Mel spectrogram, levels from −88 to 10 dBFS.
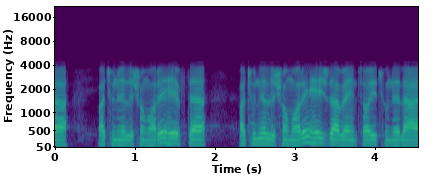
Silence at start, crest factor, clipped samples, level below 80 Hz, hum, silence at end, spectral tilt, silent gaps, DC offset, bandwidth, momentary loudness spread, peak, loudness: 0 s; 16 dB; under 0.1%; -70 dBFS; none; 0 s; -4.5 dB/octave; none; under 0.1%; 4.6 kHz; 7 LU; -12 dBFS; -28 LUFS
